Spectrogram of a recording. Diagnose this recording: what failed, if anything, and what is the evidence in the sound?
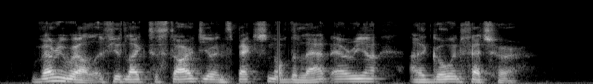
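At 2.78 s there's a brief hole in the speech, about 15 ms of silence with hard edges, which is unconcealed Bluetooth headset packet loss on the wireless link. The gap length fits a couple of dropped mSBC packets, and nothing patches over them.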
